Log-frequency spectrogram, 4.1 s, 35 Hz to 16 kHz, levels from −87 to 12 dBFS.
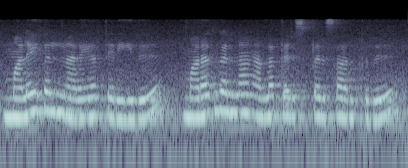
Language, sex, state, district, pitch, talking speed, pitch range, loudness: Tamil, female, Tamil Nadu, Nilgiris, 230 Hz, 120 wpm, 220-255 Hz, -13 LUFS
